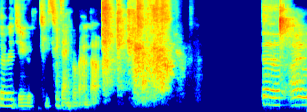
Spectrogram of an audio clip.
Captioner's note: applause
